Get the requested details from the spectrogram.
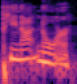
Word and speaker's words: Pinot Noir: Pinot Noir? Is that what you said? – Did I? – Pinot Noir. Yeah. That's how you pronounce that.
